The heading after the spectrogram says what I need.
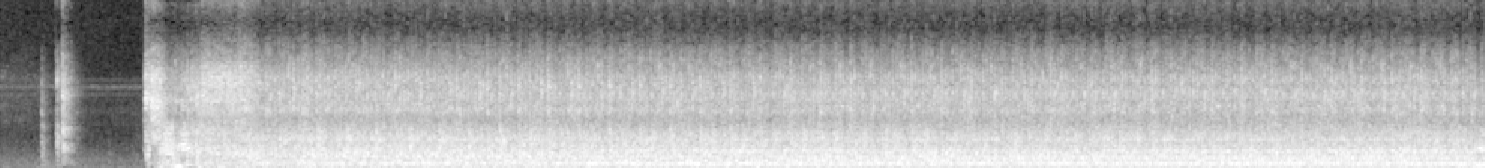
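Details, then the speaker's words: Boat starboard Caterpillar diesel with freshwater closed cooling and fuel-water separators, started after a new starter solenoid was fitted; brief crank catches almost at once, then a smooth, steady, even idle with no misses or knocks. "how smooth that runs and it just pops right off soon as you turn the C"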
